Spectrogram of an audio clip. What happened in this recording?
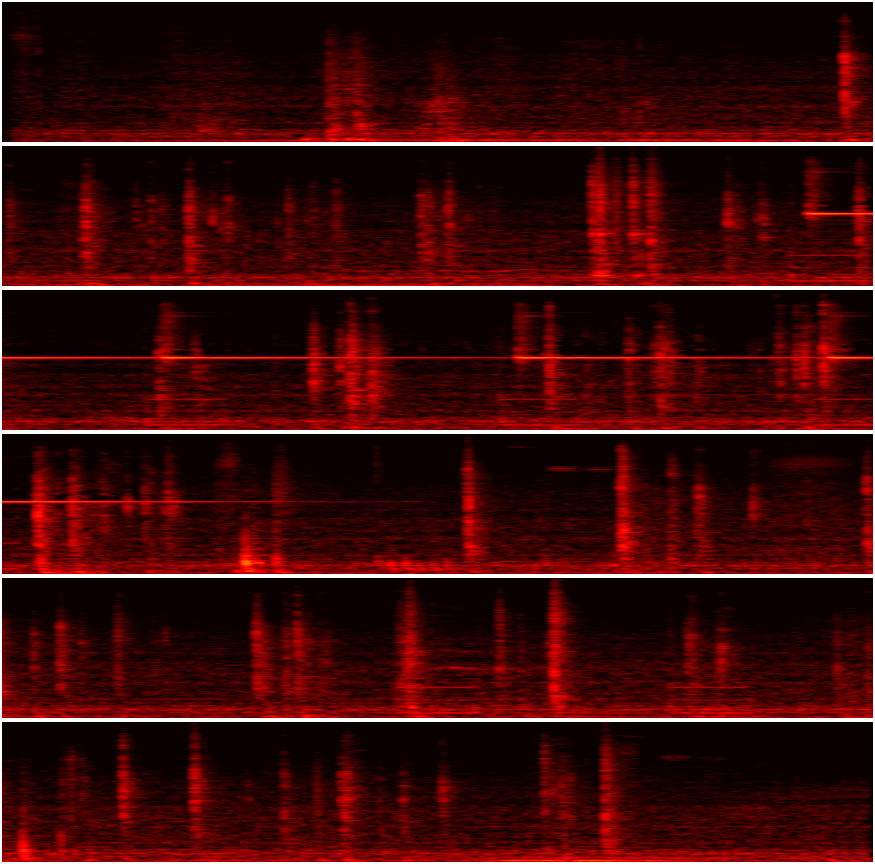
I sat on my chair and typed on my computer keyboard. While I was typing, my phone got some notifications.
